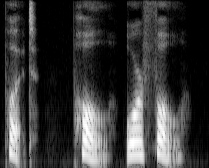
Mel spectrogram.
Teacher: It's a short, rounded sound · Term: short oo sound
